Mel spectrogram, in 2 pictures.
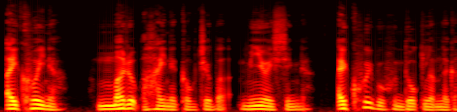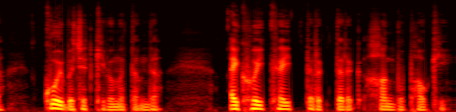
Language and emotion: Manipuri, sad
